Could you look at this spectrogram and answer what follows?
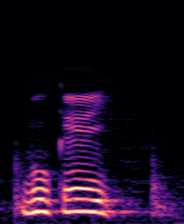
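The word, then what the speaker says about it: bouquet: এই যে আমরা যে বলি এ বুকে অফ ফ্লাওয়ার, বুকেই, টি এর উচ্চারণ হবে না, বুকেই অফ ফ্লাওয়ার্স, ফ্লাওয়ার্স বা রোজেস, মানে আপনাদেরকে বোঝানোর জন্য।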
